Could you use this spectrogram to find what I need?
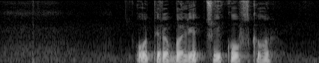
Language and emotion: Russian, neutral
